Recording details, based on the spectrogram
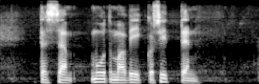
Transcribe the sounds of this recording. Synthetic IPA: t̪æsːæ | muːt̪ɑmɑʋiːkːosit̪ːen

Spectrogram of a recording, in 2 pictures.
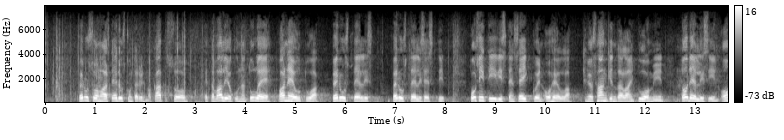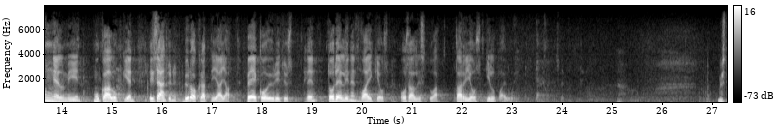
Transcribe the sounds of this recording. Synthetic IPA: pe̞rusːuomɑlɑˑst̪eduskunt̪ɑryhmækɑt̪so̞ːet̪ːæʋɑliokunːɑnt̪uleːpɑne̞ut̪uɑrus | pe̞rust̪eːlːisest̪i | po̞sit̪iːʋist̪ense̞ikːojenoɦe̞lːɑ | myøshɑŋkint̪ɑlɑint̪uomiːn | t̪o̞de̞lːisiːnoŋːelmiːnmukɑːˑlukːˑienlisæːnt̪ynyt̪byrokrɑt̪iɑjɑ | peːkoːyrit̪yst̪ent̪odelːinenʋɑikeusʔosɑlːist̪uɑ | t̪ɑrjouskilpɑiluihi | mis

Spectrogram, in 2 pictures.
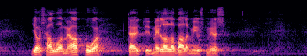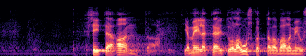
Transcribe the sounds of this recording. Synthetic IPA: joshɑluɑmːeɑpuɑt̪æyt̪yːmeilæolːɑʋɑlmiusmyøs | sit̪æʔɑnt̪ɑːjɑmeilːæt̪æyt̪yːolːɑuskot̪ːɑʋɑʋɑlmius

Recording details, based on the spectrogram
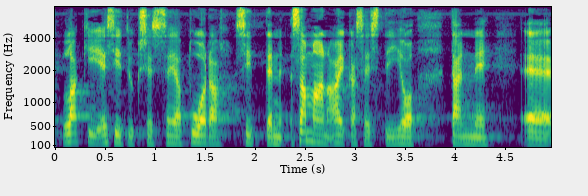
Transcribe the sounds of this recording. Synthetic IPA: lɑkiesit̪yksesːæjɑt̪uodɑsit̪ːensɑmɑˑnɑikɑsest̪ijjot̪ænːe

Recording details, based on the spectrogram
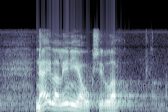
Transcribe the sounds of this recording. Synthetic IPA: næilːælinjɑuksilːɑ

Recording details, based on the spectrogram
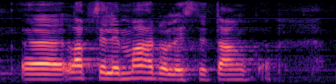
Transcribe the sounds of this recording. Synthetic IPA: lɑpselːemmɑhdolːˑist̪et̪ɑːŋ

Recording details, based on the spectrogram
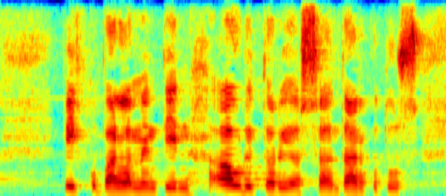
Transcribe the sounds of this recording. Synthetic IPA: pikːupɑrlɑment̪inɑudit̪oriosːɑont̪ɑrkot̪us

